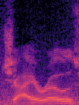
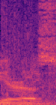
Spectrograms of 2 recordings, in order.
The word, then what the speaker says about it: gyros: So do you think these were called spider ant gyros or spider ant euros? They're definitely euros. Gyros, because they spin? Oh, I thought euros, because that's how you pronounce the sandwich.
